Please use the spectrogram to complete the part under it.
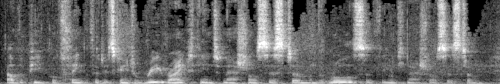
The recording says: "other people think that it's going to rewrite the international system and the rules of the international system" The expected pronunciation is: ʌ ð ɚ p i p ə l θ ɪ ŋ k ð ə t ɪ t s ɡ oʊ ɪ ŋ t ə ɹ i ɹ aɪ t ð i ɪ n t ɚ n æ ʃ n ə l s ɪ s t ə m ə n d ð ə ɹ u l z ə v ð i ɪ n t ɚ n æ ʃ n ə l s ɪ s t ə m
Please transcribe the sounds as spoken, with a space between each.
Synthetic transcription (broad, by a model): ʌ ð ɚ p i p ə l θ ɪ ŋ k ð ə t ɪ t s ɡ oʊ ɪ ŋ t ə ɹ i ɹ aɪ t ð i ɪ n t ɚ n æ ʃ n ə l s ɪ s t ə m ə n ð ə ɹ u l z ə v ð i ɪ n t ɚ n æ ʃ n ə l s ɪ s t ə m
